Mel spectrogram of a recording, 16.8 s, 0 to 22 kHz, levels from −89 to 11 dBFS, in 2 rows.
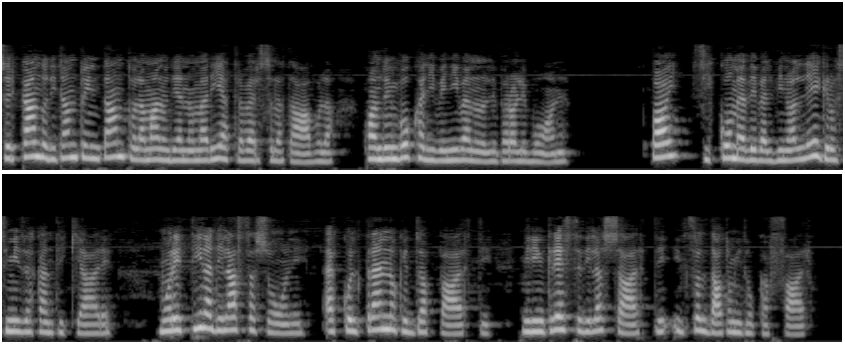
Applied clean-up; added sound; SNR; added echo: none; none; none; none.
